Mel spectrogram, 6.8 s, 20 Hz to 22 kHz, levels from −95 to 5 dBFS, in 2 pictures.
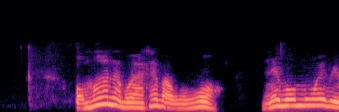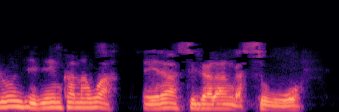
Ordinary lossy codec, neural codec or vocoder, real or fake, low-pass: MP3, 24 kbps; codec, 16 kHz, 4 kbps, X-Codec, HuBERT features, trained on general audio; fake; 5.4 kHz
